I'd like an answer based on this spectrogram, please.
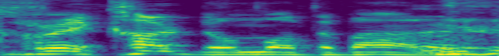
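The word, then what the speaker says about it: Ricardo Montalbán: That's a great movie starring Ricardo Montalban, who was also on Fantasy Island. Roll your R's on that, sir. Sorry, I'm so pale. I'm such a white dude. Ricardo Montalban.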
